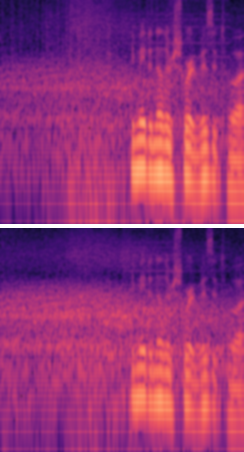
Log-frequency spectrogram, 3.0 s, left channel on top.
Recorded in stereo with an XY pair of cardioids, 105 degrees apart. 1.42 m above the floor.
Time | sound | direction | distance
0.0 | a vehicle | 40° right | ?
1.6 | a man speaking | 30° left | ?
